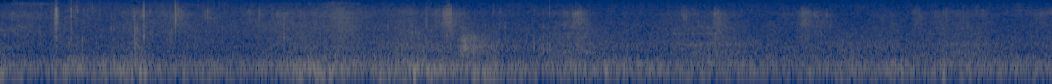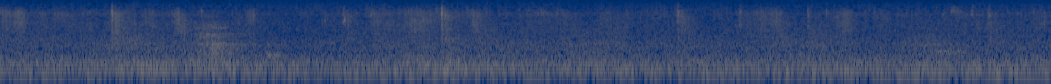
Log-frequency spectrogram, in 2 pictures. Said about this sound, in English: Is everybody there? I still hear a few pages rustling.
